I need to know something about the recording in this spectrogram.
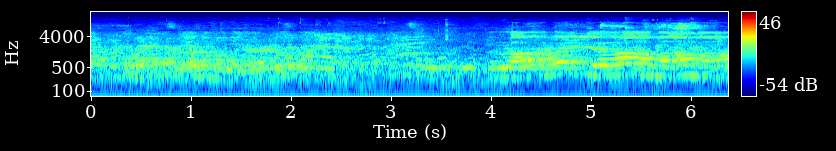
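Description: Actors' voices delivering sung-spoken stage dialogue in Telugu folk theatre. About four seconds in, held sung notes with musical accompaniment come in.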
